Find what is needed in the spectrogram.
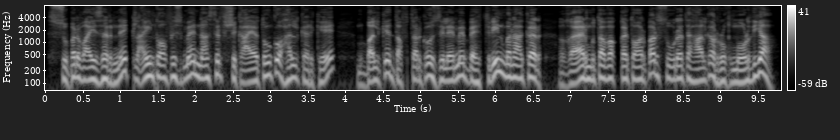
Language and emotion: Urdu, surprised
